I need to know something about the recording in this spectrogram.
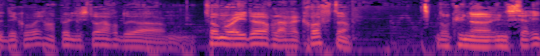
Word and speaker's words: Tomb Raider: Ou Tomb Raider, comme normalement il faudrait le prononcer, puisque le B est muet en anglais.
